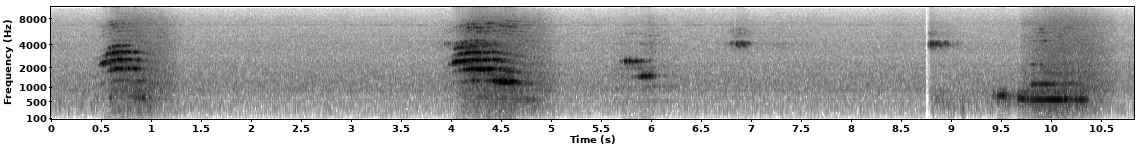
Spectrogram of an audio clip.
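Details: Domestic she-cat calling to draw in male cats: short sharp meows and a few brief chirps, loud ones near one and four seconds, a softer squeak, then a final drawn-out wavering meow, over faint hiss.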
